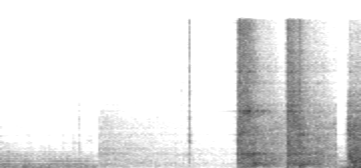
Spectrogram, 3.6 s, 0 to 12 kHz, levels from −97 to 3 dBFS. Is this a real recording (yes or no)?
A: no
